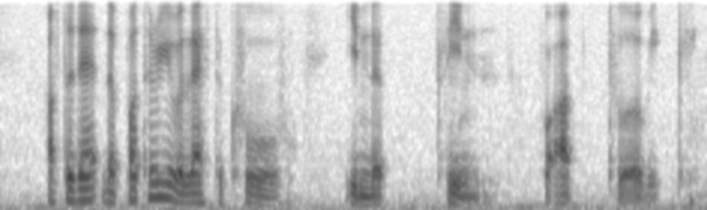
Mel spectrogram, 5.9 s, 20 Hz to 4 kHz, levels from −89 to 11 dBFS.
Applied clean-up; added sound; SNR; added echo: none; none; none; none.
